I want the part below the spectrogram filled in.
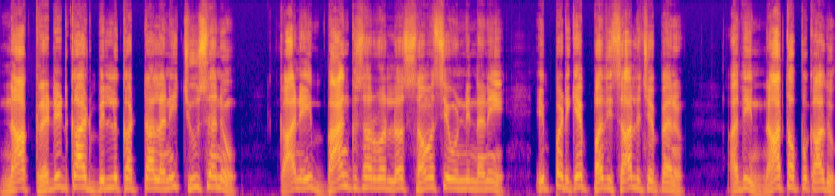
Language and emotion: Telugu, angry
